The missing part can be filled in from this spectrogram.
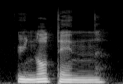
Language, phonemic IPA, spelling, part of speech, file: French, /ɑ̃.tɛn/, antenne, noun, Fr-antenne.ogg
- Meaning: 1. a yard supporting a lateen sail 2. antenna (feeler organ on the head of an insect) 3. antenna (equipment to pick up an electrical signal) 4. branch, outlet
